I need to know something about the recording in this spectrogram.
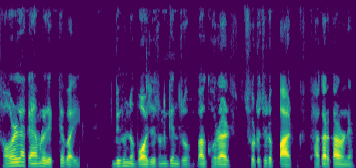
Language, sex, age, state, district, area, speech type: Bengali, male, 18-30, West Bengal, South 24 Parganas, rural, spontaneous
